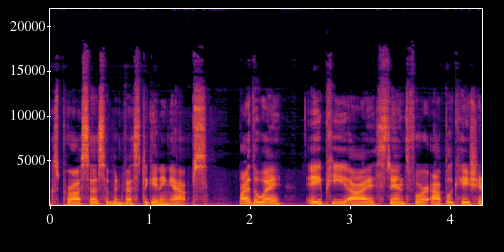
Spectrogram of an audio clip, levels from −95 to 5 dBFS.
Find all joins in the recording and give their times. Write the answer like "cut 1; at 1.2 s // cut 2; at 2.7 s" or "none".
none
